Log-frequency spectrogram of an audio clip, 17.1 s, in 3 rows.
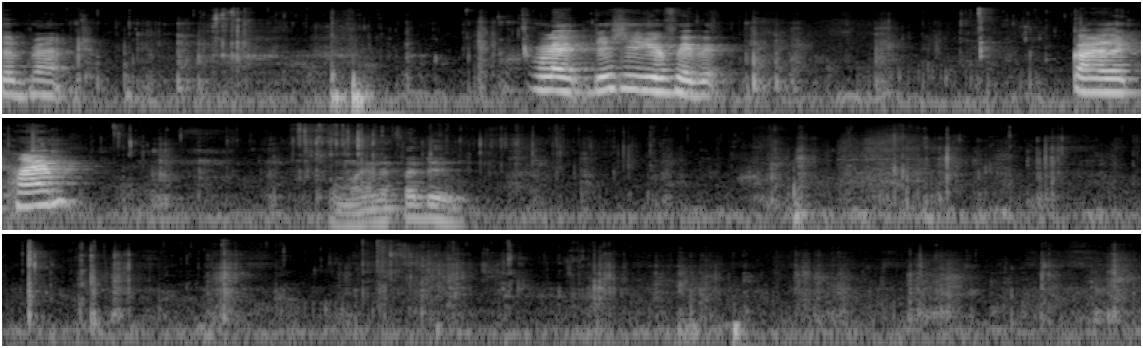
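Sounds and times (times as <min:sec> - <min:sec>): person crunching fried chicken: 0:00.4 - 0:02.7, 0:03.6 - 0:05.4, 0:06.1 - 0:17.0.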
